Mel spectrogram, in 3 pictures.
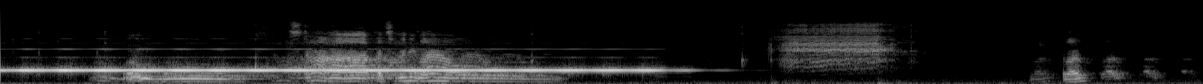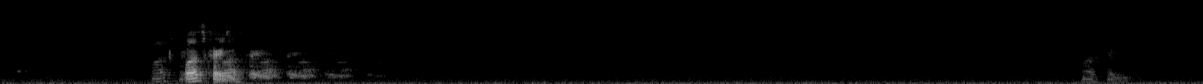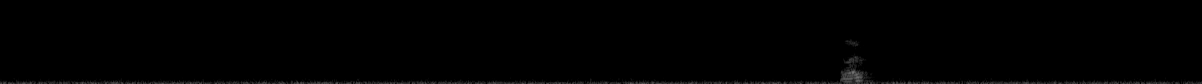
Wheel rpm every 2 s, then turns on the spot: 0, 0, 0, 0, 30, 0, 0, 0, 0, 0, 0, 0, 0, 0, 0, 0, 0, 0.
none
